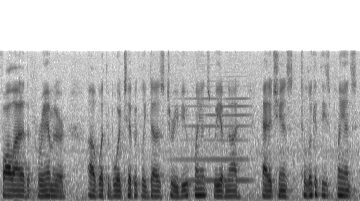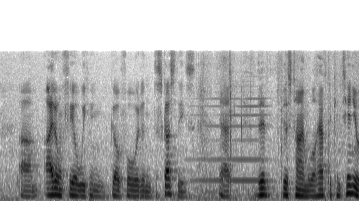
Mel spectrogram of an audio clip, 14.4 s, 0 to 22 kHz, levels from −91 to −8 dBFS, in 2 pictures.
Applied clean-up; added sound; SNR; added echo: none; Bowed string instrument; 17 dB; none.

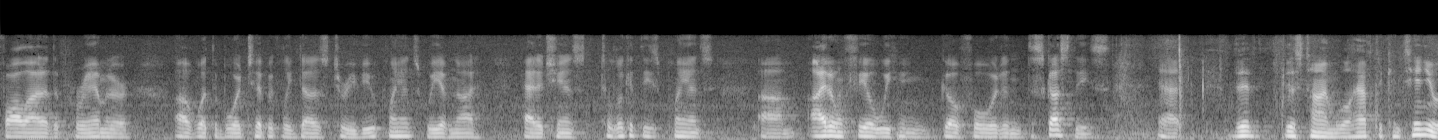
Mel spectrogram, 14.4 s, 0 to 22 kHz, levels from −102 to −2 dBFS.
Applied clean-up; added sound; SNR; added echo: none; none; none; none.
